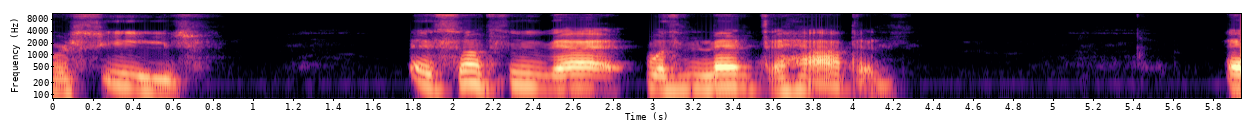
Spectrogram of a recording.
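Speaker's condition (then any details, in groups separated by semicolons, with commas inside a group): Parkinson's; speech impediment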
